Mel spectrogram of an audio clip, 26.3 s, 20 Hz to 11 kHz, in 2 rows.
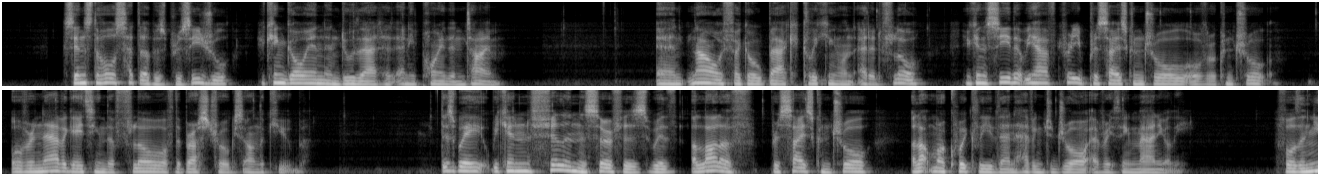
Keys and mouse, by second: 0.4 shift+r, 2.0 shift+r, 3.8 shift+click, 4.1 shift+r, 5.4 Tab, 8.6 click, 11.5 click, 15.1-16.5 drag.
